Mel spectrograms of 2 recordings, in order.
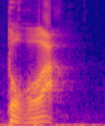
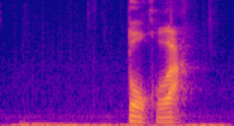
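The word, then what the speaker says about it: תורה: Torah, Torah. Instead of Torah, Torah. The R is you don't actually hear it, okay? Torah.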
